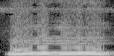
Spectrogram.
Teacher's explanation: Oh is back vowel sound, between half open and half closed, rounded lips, long sound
